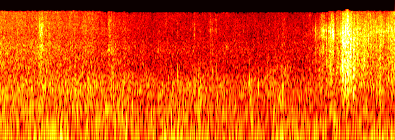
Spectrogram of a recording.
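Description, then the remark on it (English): A soft, continuous rustling of dry leaves on the ground as a snake slithers quickly off deeper into the bush, growing into a brief louder crackle near the end. No voices. “That rustling sounds like something moving in the leaves on the ground.”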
